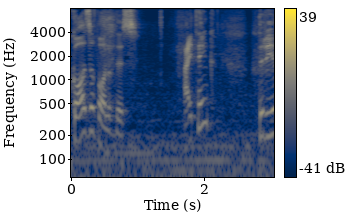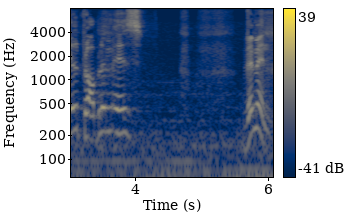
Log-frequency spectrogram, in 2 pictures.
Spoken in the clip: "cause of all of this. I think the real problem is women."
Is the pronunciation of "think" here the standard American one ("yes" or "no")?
no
